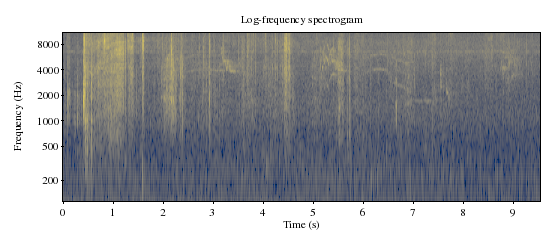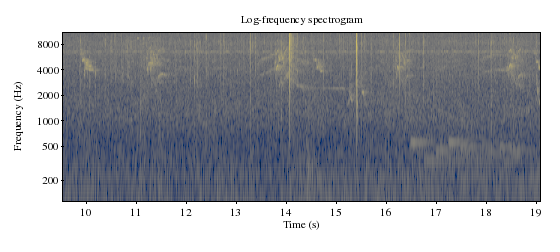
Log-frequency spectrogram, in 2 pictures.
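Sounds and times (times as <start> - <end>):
birds chirping: 16.5 - 19.0.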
